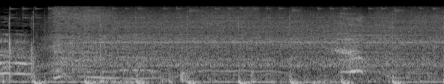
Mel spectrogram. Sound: hair dryer whirring

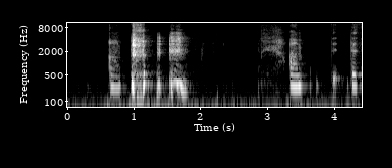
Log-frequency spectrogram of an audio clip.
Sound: coughs

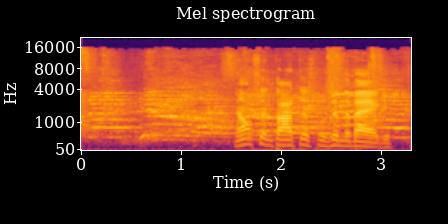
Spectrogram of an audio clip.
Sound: crowd

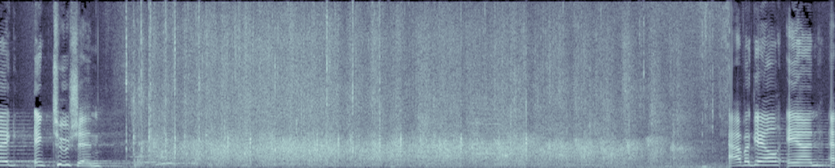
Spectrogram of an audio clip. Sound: applause

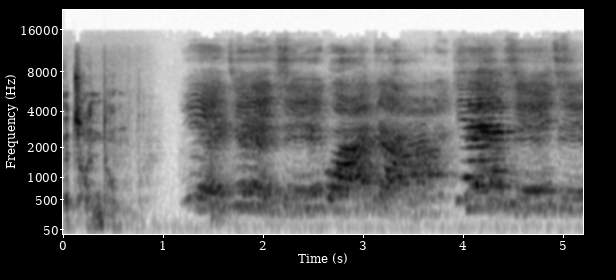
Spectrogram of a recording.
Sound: speaking Chinese

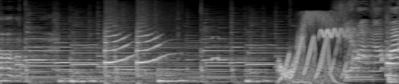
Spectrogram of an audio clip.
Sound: weeping

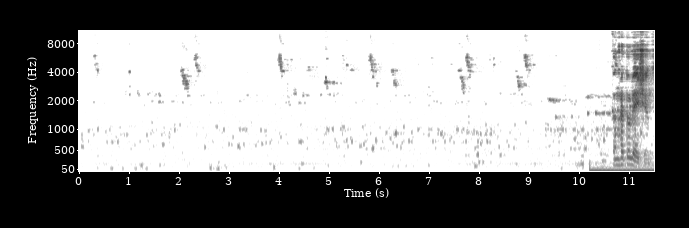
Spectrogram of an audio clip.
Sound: birds chirping

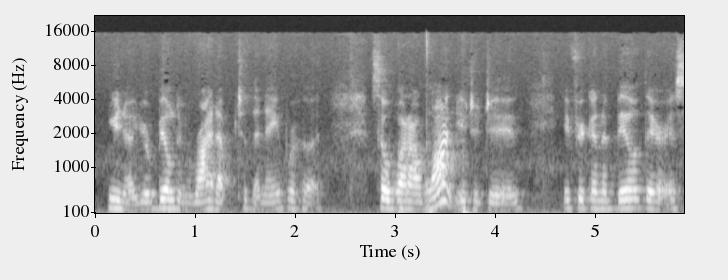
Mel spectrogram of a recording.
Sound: tapping has continued

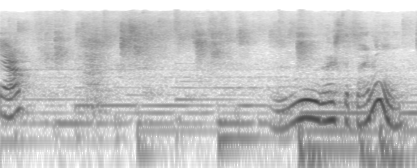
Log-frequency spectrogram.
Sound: shower water flowing

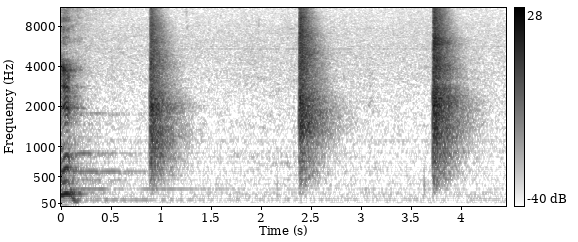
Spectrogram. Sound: a slow clap

